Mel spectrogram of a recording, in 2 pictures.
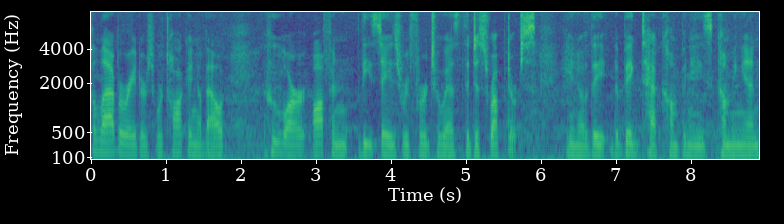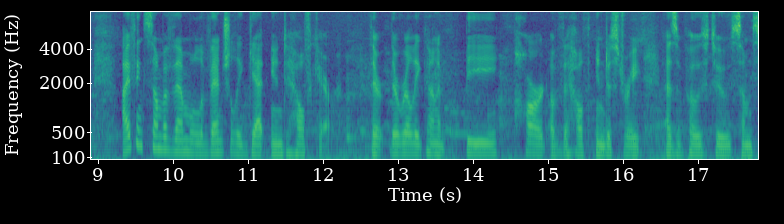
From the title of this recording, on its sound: Live from JPM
